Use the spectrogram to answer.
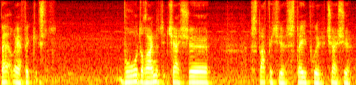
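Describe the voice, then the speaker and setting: British male gaming creator, slightly raised pitch, loose meandering commentary full of self-questions. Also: little pitch movement, takes it slowly, darkish tone, a little hiss or hum. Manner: musing aloud, asking himself questions, many restarts. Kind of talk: rambling flight-sim commentary.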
